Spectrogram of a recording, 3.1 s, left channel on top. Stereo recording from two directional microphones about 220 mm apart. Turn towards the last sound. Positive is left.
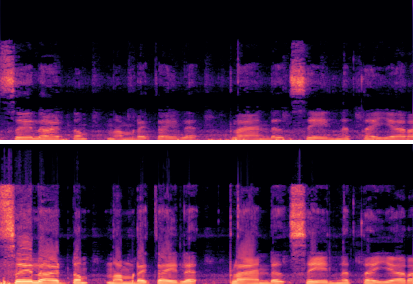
turn(degrees=-35)  # may be behind; listen again after turning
